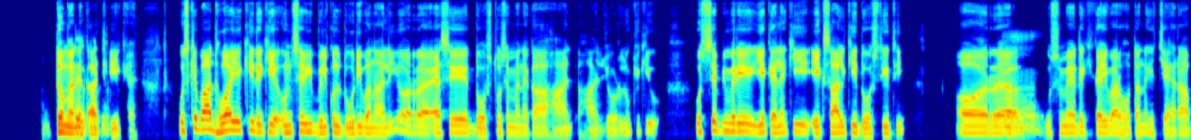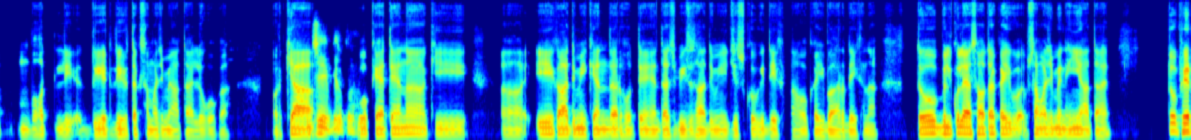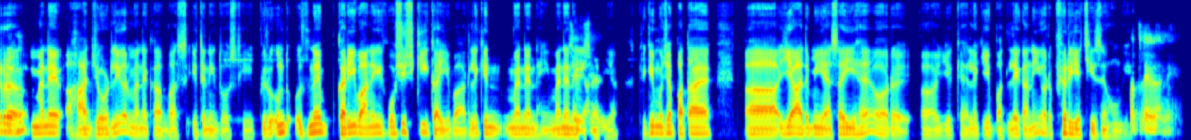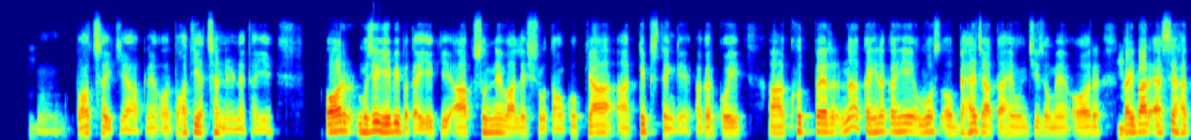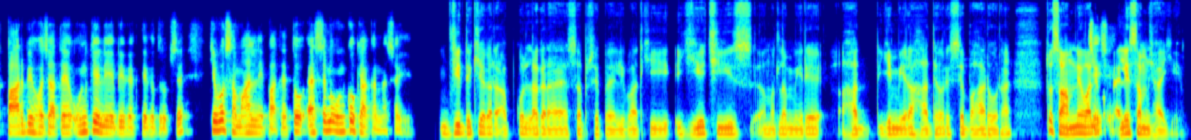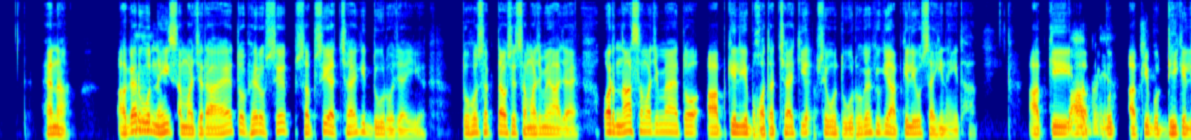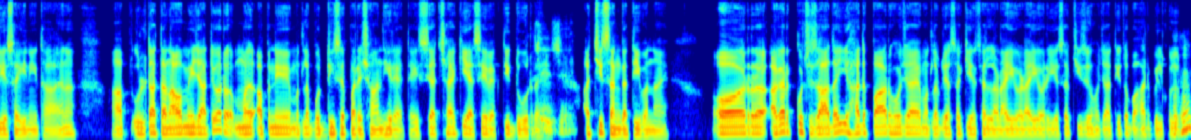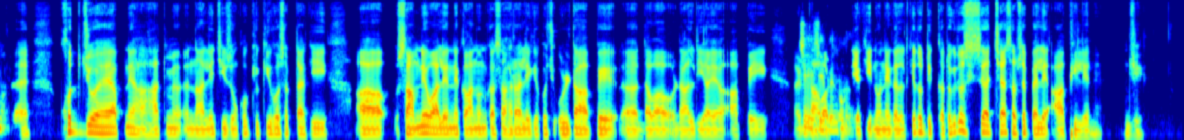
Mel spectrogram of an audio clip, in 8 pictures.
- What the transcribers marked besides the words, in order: tapping; in English: "टिप्स"; tongue click; other background noise
- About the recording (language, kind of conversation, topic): Hindi, podcast, कोई बार-बार आपकी हद पार करे तो आप क्या करते हैं?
